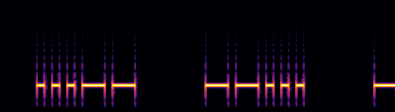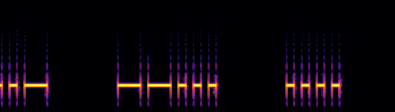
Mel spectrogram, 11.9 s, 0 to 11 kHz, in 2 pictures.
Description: Morse code, heard as a keyed tone, about 10 wpm, spaced as for 6 wpm, 800 Hz. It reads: 37K7H
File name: LEZIONI / 9 2867 ws 10wpm 4215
